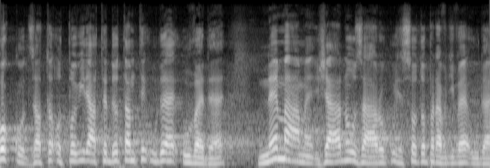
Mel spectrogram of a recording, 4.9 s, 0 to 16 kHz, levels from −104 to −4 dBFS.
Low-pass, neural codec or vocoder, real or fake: 14.4 kHz; none; real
